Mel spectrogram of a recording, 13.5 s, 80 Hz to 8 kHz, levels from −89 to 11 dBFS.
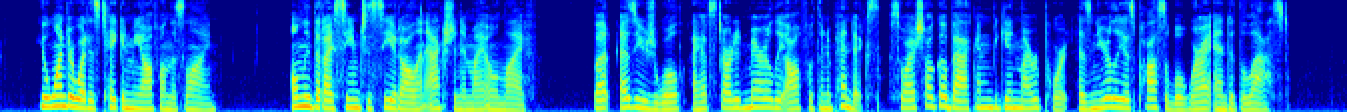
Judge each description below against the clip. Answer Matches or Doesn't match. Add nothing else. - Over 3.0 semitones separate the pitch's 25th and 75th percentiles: Matches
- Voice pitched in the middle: Doesn't match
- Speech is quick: Matches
